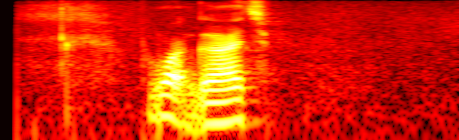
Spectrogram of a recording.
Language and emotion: Russian, neutral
